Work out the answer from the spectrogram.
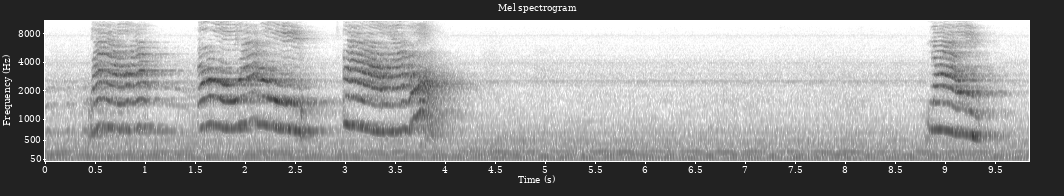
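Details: Three loud mewing calls in a row from an African grey parrot copying a cat, the last sliding downward into a rough tail, then a pause and one more falling meow.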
